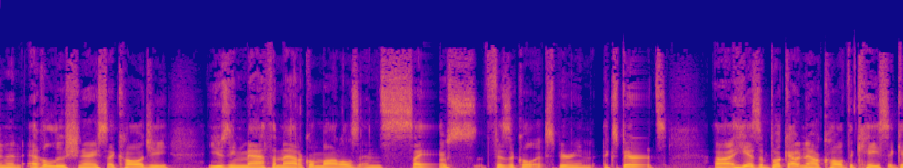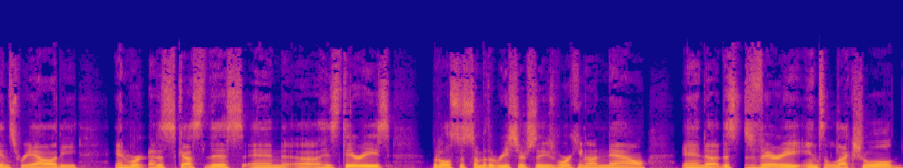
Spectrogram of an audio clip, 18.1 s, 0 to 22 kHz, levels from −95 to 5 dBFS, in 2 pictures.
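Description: At 0.37 to 0.41 s, a short concealed packet loss: about 20 ms of the speech did not reach the decoder in time, so the receiver extended the preceding sound and blended back into the real signal. It passes as a brief smear or wobble, and a short consonant at that point can drop out. The same thing happens at 12.11 to 12.15 s, where a similar 20 ms hole is bridged the same way.

From 4.21 to 4.41 s the sound is replaced by about 180 ms of synthetic continuation. The likely cause is a long network dropout, during which nothing arrived from the sender. The last sound is stretched into a fading buzz or hiss that fills the entire gap without falling to silence, and the speech picks up further along with that stretch missing.

Bursts of packet loss follow at 5.39 to 5.47 s, 6.33 to 6.49 s, 10.43 to 10.53 s and 16.37 to 16.49 s. In each, several consecutive packets were lost or arrived too late, removing about 60, 140, 80 and 100 ms respectively. 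The receiver held the last sound and lowered it over the gap, producing a sustained buzz on voiced sounds or a decaying hiss otherwise. The longer bursts at 6.33 and 16.37 s stay concealed right through, with no silent stretch, before the speech resumes past the lost portion.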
